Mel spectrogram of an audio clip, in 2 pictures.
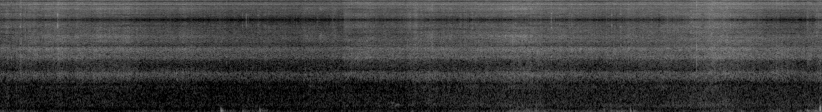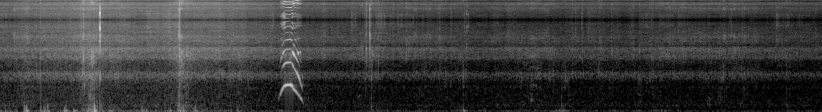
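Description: Rushing whitewater of a river running high, heard from a kayak, with splashes and knocks of paddle strokes and water hitting the boat in the middle. About two-thirds of the way through comes one short, loud whoop.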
